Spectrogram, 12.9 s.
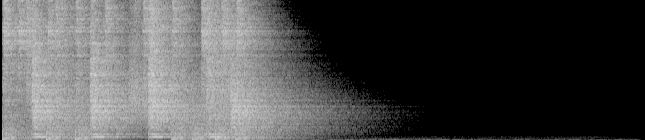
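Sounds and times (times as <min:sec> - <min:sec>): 
drum in a marble hall: 0:00.0 - 0:07.3.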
